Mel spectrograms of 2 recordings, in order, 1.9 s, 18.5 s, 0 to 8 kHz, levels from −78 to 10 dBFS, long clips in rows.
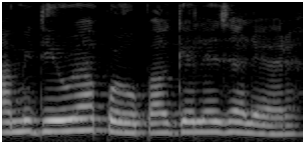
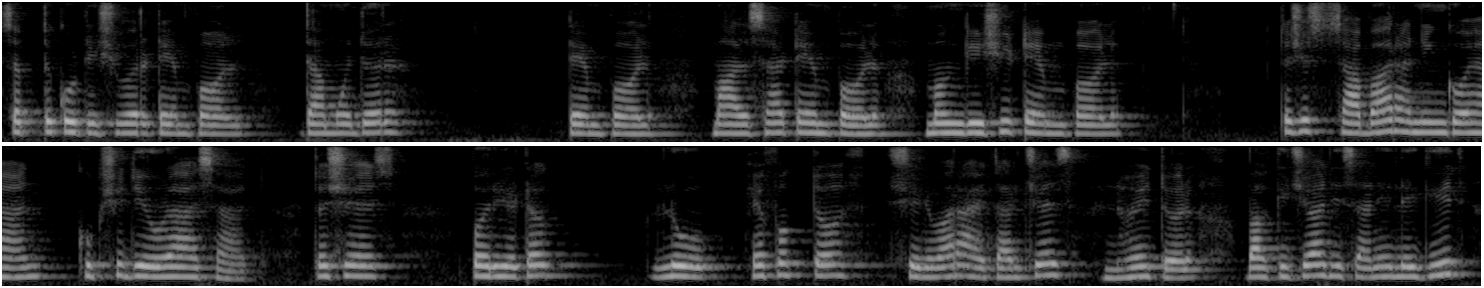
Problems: background sounds at intervals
